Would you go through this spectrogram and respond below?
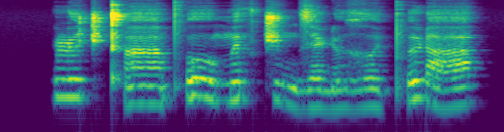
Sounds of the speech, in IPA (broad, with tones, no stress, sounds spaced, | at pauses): ɭ ɯ˥ t͡ʃ kʼ ãː˧ pʼ oː˥˧ m ɛ̃˥ θ t͡ʃ ɯ˧˩ ŋ z ɛ˧˩ ɳ ɯ˧˩ ɣ ɤ˧˩ y̯ pʼ ɯ˥˧ ɽ a˩˧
